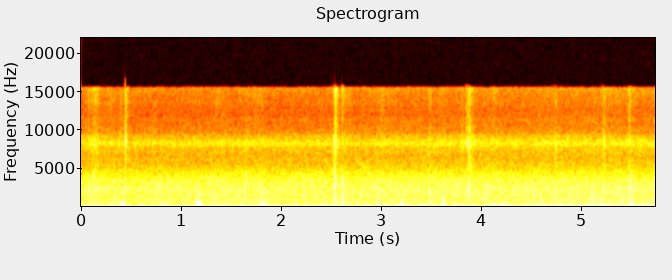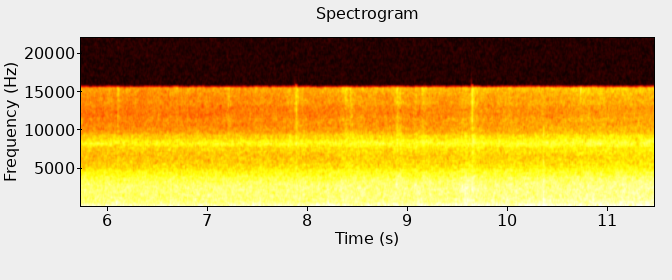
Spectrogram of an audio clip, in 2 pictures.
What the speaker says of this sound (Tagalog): May sapa. Lakas ng ilog ah.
